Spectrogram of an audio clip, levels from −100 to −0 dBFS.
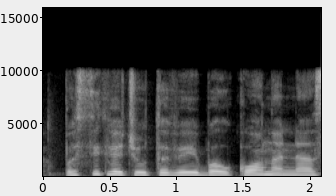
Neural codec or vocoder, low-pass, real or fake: none; 9.9 kHz; real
